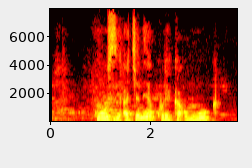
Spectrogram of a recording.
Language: Kinyarwanda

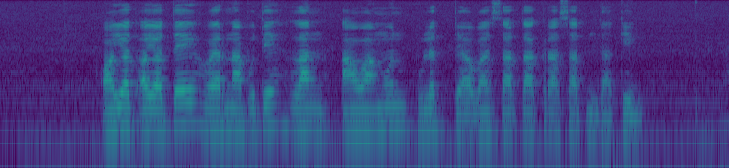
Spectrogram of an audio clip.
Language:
Javanese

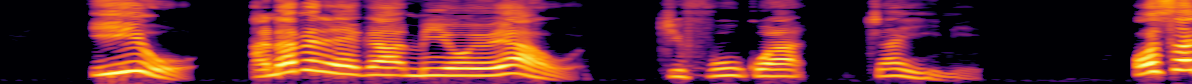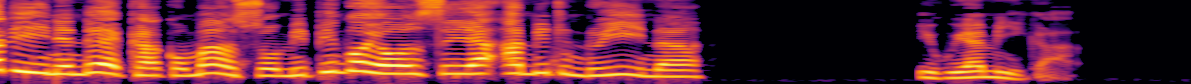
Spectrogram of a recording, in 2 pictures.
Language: Nyanja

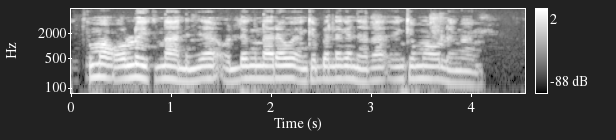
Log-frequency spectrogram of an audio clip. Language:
Masai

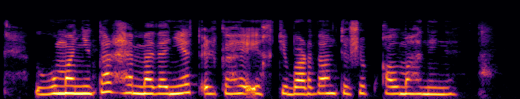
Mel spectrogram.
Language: Bashkir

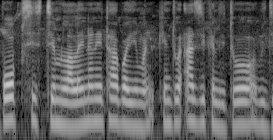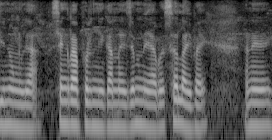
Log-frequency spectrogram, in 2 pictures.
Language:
Bodo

